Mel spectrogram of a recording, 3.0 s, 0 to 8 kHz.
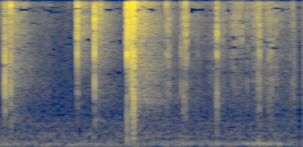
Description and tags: Snapping sticks and branches 06
Snapping sticks and branches
Digital Recorder
branches, timber, wooden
